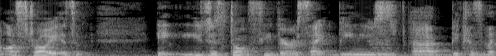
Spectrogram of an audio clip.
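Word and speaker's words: variscite: Verisite. Verisite. Mm-hmm. Yeah, okay. You are not. Verisite's super expensive, and this type of material, like, yeah, it's beautiful, and it's from Australia. You just don't see verisite being used because of the costing.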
